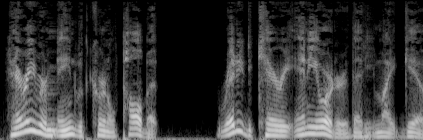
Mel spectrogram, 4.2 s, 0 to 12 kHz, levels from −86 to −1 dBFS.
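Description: From the first moment the speech has a rough, grainy texture, with a hiss filling the gaps between the harmonics and a top band that sounds thin and somewhat synthetic. This is likely low-delay AAC compression, the AAC-ELD variant used for calls. Its short frames cannot separate closely spaced harmonics well, and at the low bitrate the damage suggests, perhaps around 32 kbps, the encoder fills the detail it cannot afford with shaped noise.

From 0.51 to 0.61 s, and again from 3.67 to 3.77 s, the sound turns briefly smeared and phasey, a noisy blur in place of clear speech. Each patch is AAC frame loss with concealment. About 60 ms of audio went missing each time, which fits three lost frames. The decoder filled the gap by reusing the last good spectrum with altered phase. That keeps the level roughly steady but loses the real detail.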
